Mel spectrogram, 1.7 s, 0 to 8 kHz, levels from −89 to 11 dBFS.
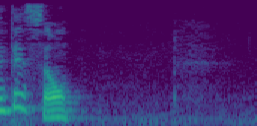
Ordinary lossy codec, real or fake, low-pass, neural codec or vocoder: none; fake; 7.2 kHz; vocoder, 44.1 kHz, 128 mel bands every 512 samples, BigVGAN v2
